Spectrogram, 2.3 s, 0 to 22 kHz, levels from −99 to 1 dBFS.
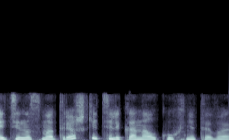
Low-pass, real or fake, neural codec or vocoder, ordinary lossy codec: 7.2 kHz; real; none; AAC, 48 kbps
